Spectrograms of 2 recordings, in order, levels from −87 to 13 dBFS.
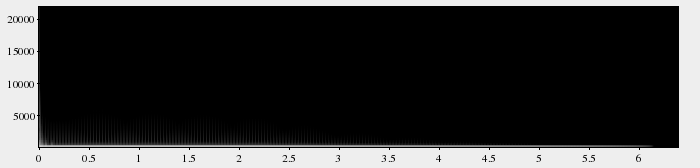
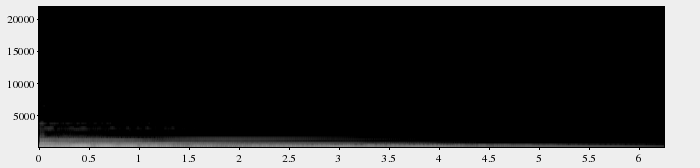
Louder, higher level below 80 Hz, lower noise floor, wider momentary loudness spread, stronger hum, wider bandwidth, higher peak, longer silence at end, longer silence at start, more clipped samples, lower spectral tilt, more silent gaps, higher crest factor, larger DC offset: first, -15 LUFS vs -34 LUFS; first, -8 dBFS vs -60 dBFS; second, -42 dBFS vs -61 dBFS; second, 19 LU vs 25 LU; neither; second, 0.3 kHz vs 1.8 kHz; first, 0 dBFS vs -18 dBFS; first, 1.1 s vs 0 s; about the same, 0 s vs 0 s; neither; about the same, -14 dB/octave vs -13.5 dB/octave; neither; second, 8 dB vs 16 dB; second, under 0.1% vs 0.2%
